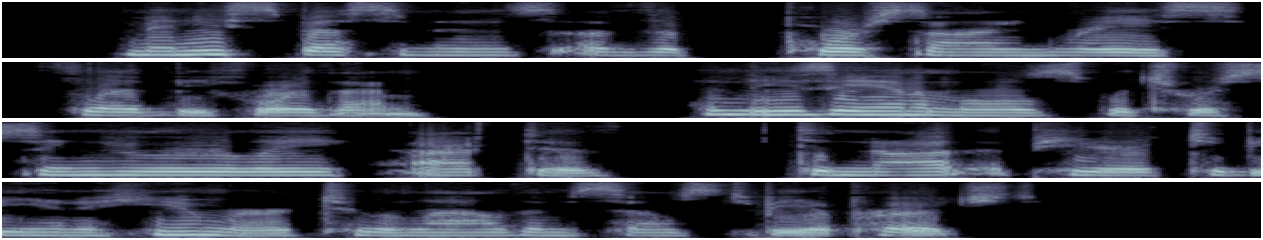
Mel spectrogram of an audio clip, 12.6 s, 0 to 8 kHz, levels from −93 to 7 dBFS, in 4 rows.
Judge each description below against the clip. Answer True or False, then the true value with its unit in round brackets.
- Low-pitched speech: False (175 Hz)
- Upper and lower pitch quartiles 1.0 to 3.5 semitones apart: True (2.8 semitones)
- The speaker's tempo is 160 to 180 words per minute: False (145 wpm)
